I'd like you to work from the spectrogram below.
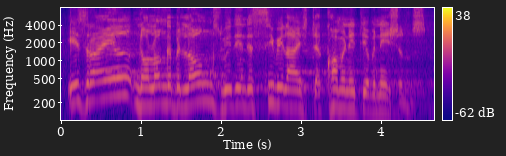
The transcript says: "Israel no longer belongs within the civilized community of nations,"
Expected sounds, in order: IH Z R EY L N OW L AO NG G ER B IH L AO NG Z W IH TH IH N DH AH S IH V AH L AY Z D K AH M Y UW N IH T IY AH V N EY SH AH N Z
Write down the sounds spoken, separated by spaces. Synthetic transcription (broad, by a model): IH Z R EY L N OW L AO NG G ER B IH L AO NG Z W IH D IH N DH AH S IH V AH L AY Z D K AH M Y UW N IH T IY AH V N EY SH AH N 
